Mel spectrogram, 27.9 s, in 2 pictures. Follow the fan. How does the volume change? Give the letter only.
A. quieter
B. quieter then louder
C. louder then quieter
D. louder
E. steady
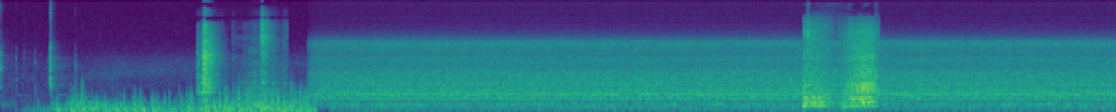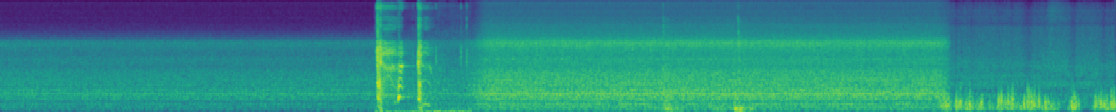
D.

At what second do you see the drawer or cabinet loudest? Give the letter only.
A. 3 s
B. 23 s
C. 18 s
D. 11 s
D.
